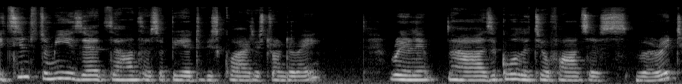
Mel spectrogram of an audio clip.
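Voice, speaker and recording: Somewhat breathy, a woman speaks at a moderate pace with a non-native accent. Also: medium pitch for a woman, fairly even intonation. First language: not English. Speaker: QA engineer, interview candidate. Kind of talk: spoken review of a service.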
